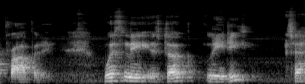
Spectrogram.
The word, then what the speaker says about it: Leedy: With me is Doug Leedy. Is that how you pronounce it?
